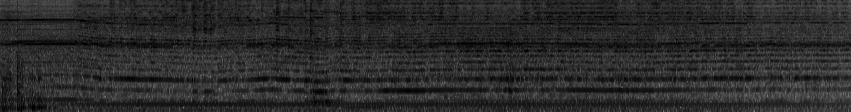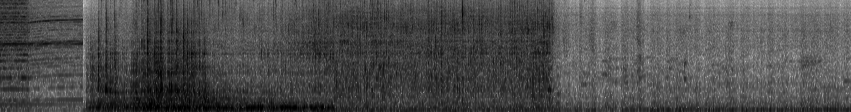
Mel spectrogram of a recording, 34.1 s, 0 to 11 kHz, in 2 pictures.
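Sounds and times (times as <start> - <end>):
power tool motor whining: 0.0 - 1.7.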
